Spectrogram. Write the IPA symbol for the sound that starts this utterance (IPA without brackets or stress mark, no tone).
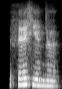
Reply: θ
